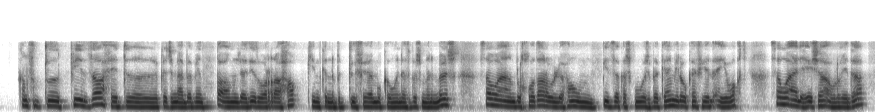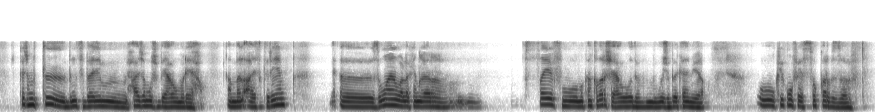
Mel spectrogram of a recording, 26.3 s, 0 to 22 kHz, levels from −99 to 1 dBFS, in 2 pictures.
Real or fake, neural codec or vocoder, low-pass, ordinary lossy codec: real; none; 5.4 kHz; none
